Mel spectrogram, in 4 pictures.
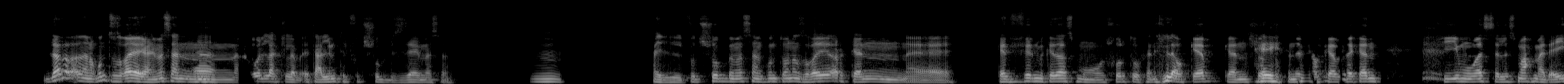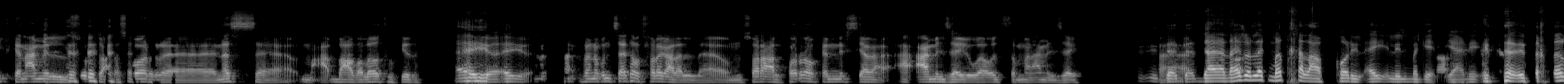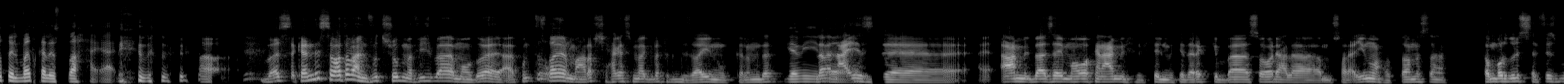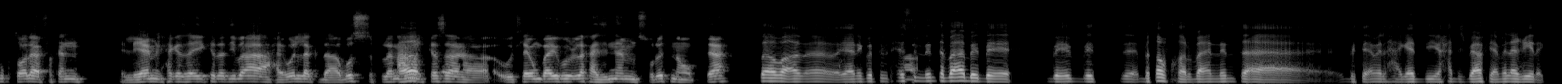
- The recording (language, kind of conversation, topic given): Arabic, podcast, إيه دور الفضول في رحلتك التعليمية؟
- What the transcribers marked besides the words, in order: laughing while speaking: "وكاب"; laughing while speaking: "أيوه"; laugh; unintelligible speech; unintelligible speech; chuckle; laugh; in English: "graphic design"; unintelligible speech; tapping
